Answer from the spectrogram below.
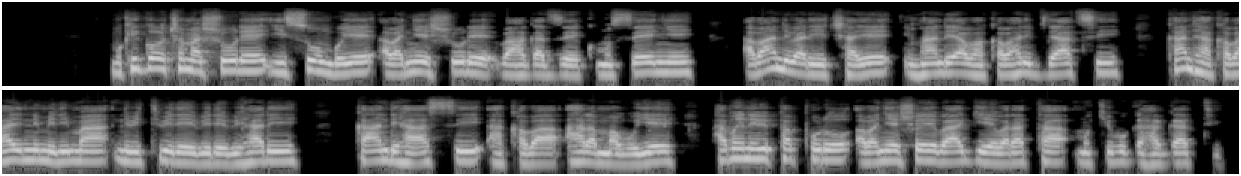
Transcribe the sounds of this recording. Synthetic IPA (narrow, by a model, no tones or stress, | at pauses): mukiɡo̞t͡ʃamaʃuːɾe̞jiːsuːmbuje̞ʔaβaɲe̞ʃuːɾe̞βahaɡaze̞kumuse̞ɲi | aβaːndiβaɾiːt͡ʃaje̞im̥haːnde̞jaːβo̞hakaβahaɾivjaːt͡si | kaːndihakaβahaɾinimiɾimaniβitiβiɾe̞βiɾe̞βiɦaɾi | kaːndiɦaːsihakʰaβahaɾamaβuje̞ | hamŋe̞niβipapuɾo̞ʔaβaɲe̞ʃuːɾe̞βaɡije̞βaɾatamukiβuɡaɦaɡatʰi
